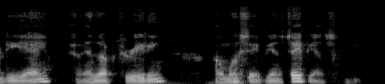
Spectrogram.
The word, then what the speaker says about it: Homo sapiens sapiens: and ended up creating Homo sapiens sapiens, which is the correct way to say that, by the way.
